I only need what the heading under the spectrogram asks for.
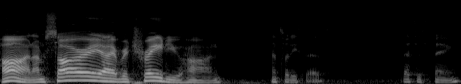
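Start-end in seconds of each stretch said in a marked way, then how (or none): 0.0-2.2 suave, smooth voice, very slow, raised. Describing the smoothest guy in the galaxy, a podcaster does a Lando impression. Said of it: "That was my impression".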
